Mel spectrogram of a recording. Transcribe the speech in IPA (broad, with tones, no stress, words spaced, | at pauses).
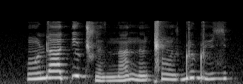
õ˧˥ɖa˥ pʲo˥ɖɕə̃˩zn̪ã˩˧ nə̃˩˧ǁõ˧zɖy˥ɖ y˩˧z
